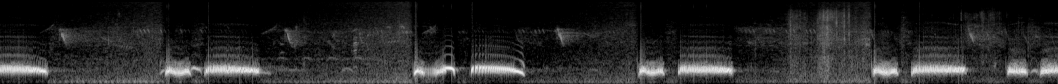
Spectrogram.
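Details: Spotted dove cooing for a hunting lure, mellow low notes in pairs and triplets, a long final coo in several phrases, with gaps between groups and faint higher chirping and a short rustle.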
